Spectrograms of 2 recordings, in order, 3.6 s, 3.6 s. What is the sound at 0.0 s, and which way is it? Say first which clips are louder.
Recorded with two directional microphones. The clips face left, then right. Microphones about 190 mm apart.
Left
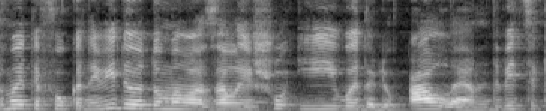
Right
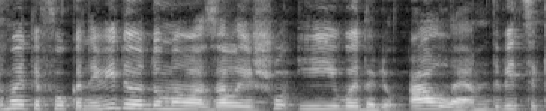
Speech: right 3 dB; 25° right (ahead or behind).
